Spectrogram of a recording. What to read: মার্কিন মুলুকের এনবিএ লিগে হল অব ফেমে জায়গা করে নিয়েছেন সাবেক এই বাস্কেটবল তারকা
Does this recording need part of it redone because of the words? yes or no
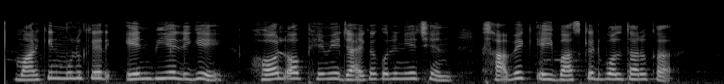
no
